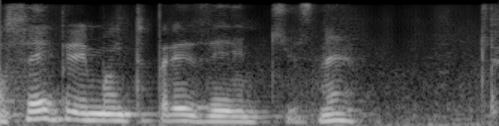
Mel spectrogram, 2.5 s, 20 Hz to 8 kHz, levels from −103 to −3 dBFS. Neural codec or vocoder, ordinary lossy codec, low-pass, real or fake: codec, 16 kHz, 2 kbps, X-Codec, HuBERT features, trained on balanced general audio; none; 7.2 kHz; fake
